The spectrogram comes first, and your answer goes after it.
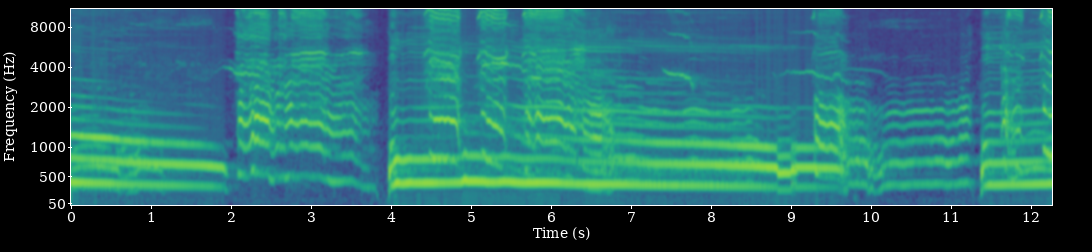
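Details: Wolves at Wolf Howl Animal Preserve on a snowy day, playing and howling together: several long, steady overlapping howls held at different pitches, with short yips and quavering cries breaking in between brief pauses.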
